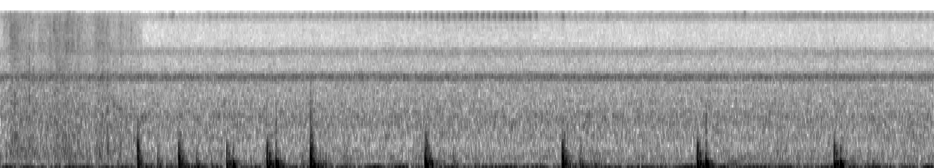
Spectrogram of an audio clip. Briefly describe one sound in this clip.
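Footsteps thud on wooden stairs and boards.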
